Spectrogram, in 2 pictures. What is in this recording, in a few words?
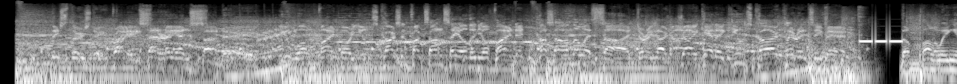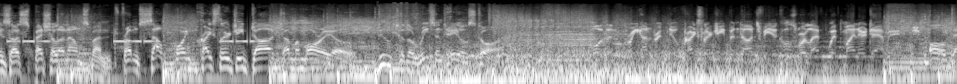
Promo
